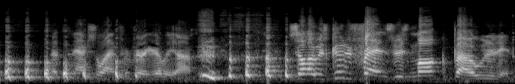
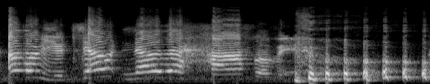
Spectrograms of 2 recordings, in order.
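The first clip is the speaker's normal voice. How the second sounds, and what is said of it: Over-the-top Mockney accent. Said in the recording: “He's taking on this Mockney accent ... Mockney accent ... it's really over the top”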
